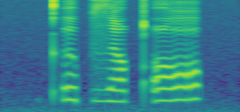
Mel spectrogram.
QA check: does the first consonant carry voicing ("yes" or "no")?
no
